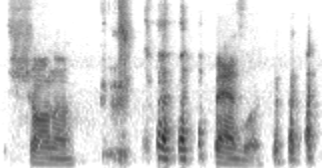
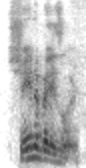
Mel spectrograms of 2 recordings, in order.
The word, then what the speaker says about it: Shayna Baszler: But all that being said, I will take Shauna Baszler. How do you say it? Shayna Baszler.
